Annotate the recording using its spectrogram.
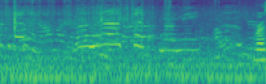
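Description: Young children's high-pitched voices, talking and babbling, with shop background noise.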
